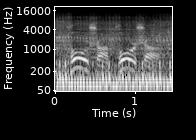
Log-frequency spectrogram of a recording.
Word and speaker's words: Porsche: Pocha. aux États-Unis d'Amérique chercher l'erreur ça vient d'Allemagne mais ça se prononce chat avec un bon chat d' on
